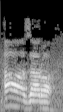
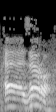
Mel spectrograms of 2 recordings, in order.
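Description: First: The first vowel is open and full. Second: The first vowel is thin and fronted. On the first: The speaker calls it wrong. "не говорим «азаро»" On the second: The speaker calls it right. "а говорим «эзаро»"

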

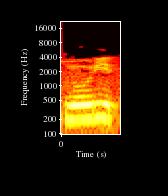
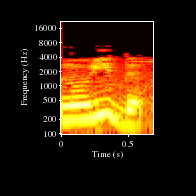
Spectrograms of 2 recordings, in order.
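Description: First: The final d sounds like a t. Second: The final d is released with a bounce. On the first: The speaker calls it wrong. "будет нурид, как будто буква те" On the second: The speaker calls it right. "Вместо нурид"

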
